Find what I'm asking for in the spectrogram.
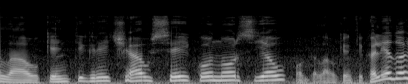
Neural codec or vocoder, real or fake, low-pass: none; real; 9.9 kHz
